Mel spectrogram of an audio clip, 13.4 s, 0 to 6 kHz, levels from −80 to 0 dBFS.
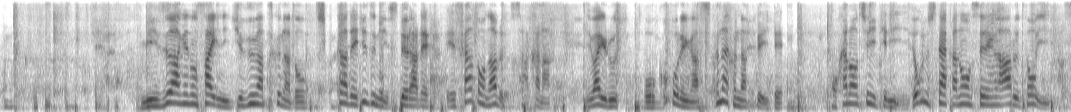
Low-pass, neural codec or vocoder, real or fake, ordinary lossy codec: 5.4 kHz; codec, 16 kHz, 0.8 kbps, ZipCodec; fake; none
